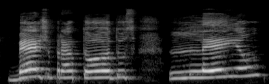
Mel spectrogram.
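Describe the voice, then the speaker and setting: A woman leads a phonics lesson for adult learners, sounding out syllables slowly and patiently. Her voice sits high. She takes her time over each word. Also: fairly even intonation, fairly bright tone. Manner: patient, drawing out syllables one by one. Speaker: adult literacy teacher.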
